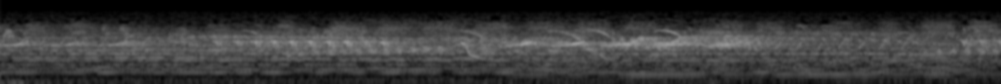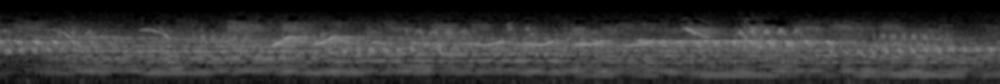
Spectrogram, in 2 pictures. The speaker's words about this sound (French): Écoutez plutôt le son des oiseaux.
